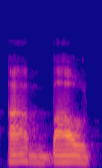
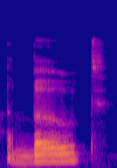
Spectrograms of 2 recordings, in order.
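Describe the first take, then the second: First: The word is said carefully and clearly articulated. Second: The word is said the way Canadians say it.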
